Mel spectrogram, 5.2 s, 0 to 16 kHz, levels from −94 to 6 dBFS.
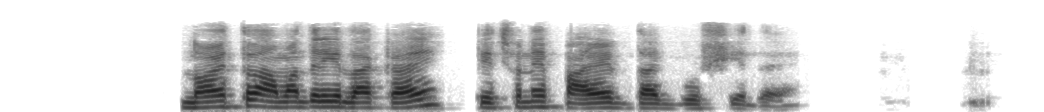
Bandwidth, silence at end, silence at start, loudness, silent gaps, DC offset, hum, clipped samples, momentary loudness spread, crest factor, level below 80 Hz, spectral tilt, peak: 7.4 kHz; 1.25 s; 0.9 s; -14 LUFS; 2.32-2.37 s; under 0.1%; none; under 0.1%; 14 LU; 14 dB; -62 dBFS; -6 dB/octave; -2 dBFS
